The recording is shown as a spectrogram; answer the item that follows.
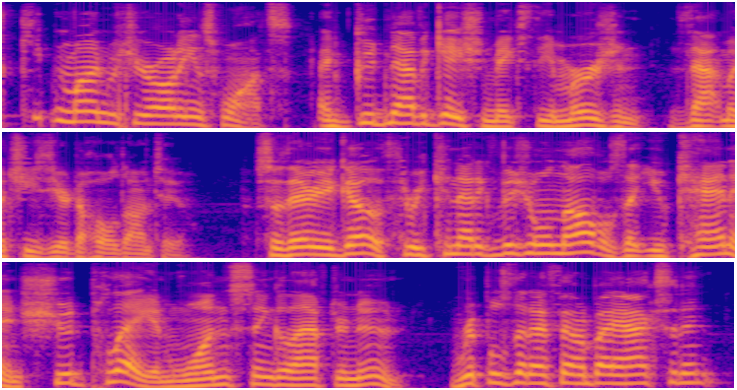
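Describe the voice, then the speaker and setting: A man's voice: on the high side, a bit bright. A man hosting a casual scripted game review with playful, self-deprecating asides. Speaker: video game reviewer and channel host.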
